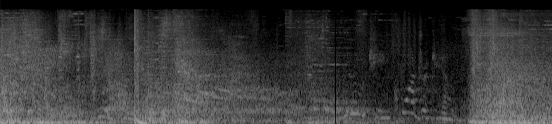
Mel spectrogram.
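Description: Game spell effects whoosh and crackle in a fast fight.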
